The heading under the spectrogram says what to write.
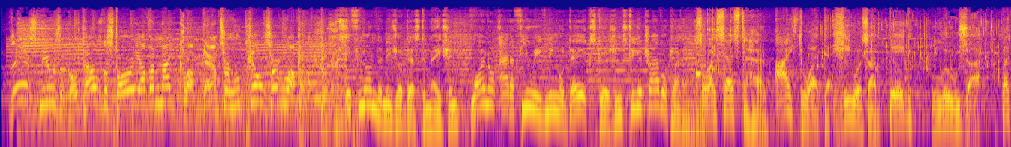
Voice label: Animation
